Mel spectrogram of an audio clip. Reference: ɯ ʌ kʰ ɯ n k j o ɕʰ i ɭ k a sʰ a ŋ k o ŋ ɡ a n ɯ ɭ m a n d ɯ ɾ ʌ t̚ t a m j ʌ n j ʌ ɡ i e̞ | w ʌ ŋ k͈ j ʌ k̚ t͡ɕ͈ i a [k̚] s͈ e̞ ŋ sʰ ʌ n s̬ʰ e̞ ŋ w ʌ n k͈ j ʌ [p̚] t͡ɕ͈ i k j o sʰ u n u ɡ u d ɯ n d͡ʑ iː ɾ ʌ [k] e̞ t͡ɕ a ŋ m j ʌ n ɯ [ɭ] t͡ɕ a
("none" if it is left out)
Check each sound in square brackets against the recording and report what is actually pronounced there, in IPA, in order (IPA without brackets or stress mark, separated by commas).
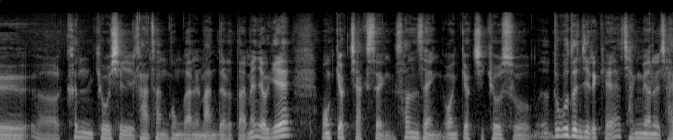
k̚, k̚, kʰ, ɭ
